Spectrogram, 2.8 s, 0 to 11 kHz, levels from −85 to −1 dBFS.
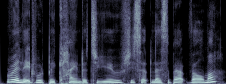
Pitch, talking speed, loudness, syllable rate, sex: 205 Hz, 275 wpm, -19 LUFS, 6.8 syllables/s, female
